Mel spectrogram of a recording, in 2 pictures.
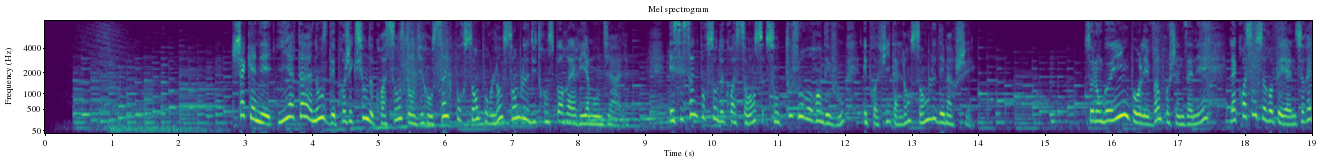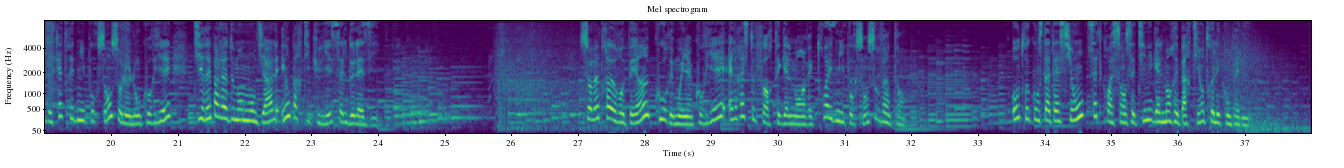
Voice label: Institutionnel; Air France

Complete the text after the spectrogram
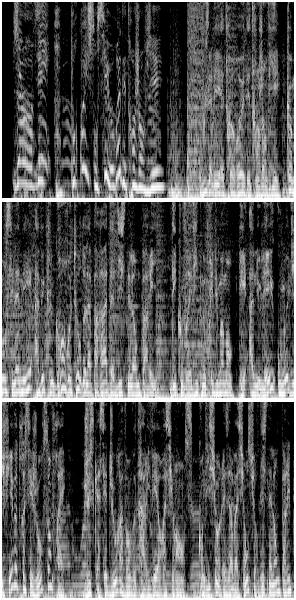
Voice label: Pub Radio; Disneyland

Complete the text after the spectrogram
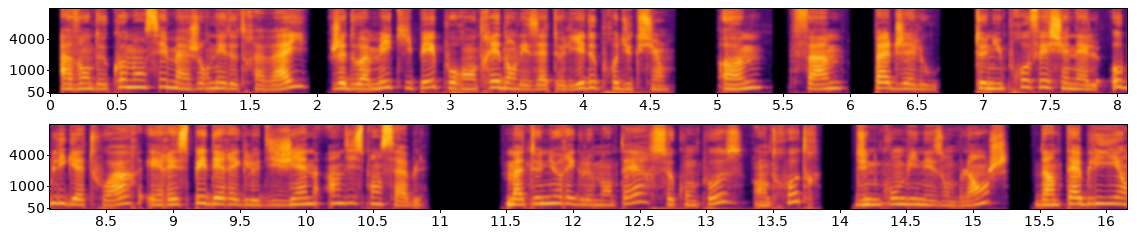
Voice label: voix off tenue pro; chambre commerce bretagne

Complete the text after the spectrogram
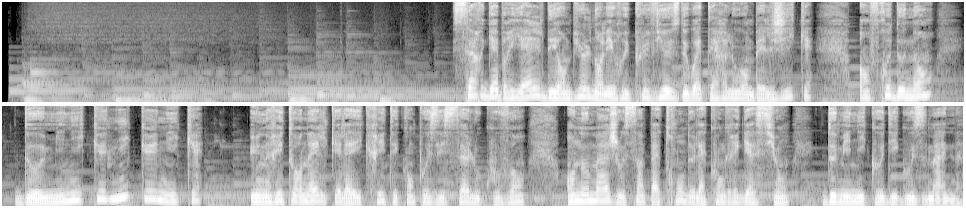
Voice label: comedienne voix off podcast

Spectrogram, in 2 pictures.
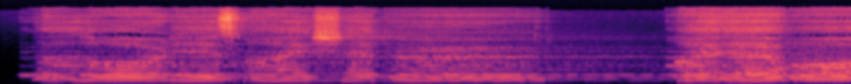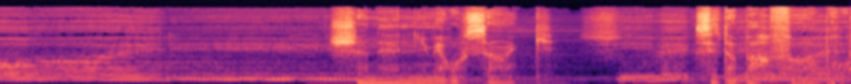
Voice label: voix grave; chanel nescafe heineken

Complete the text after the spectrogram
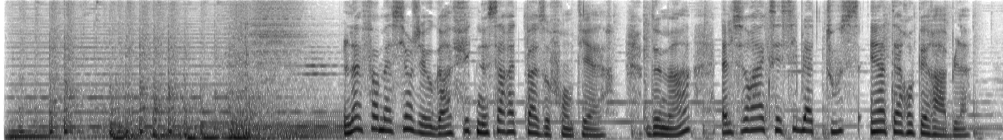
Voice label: film institutionnel; IGN

